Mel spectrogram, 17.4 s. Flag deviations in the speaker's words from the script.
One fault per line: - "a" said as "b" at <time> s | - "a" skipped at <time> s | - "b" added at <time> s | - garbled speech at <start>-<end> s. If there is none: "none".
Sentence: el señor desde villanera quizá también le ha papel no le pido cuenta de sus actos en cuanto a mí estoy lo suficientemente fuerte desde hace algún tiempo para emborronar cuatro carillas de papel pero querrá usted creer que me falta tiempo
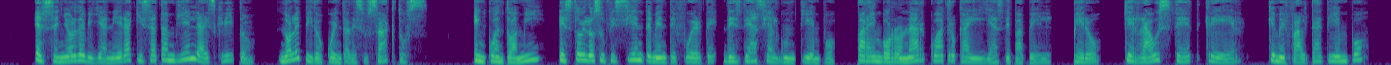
- "desde" said as "de" at 0.9 s
- "papel" said as "escrito" at 2.5 s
